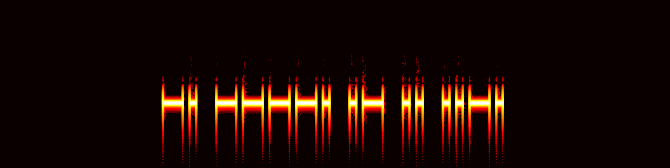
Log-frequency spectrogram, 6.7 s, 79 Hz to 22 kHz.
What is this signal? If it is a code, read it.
Morse code, heard as a keyed tone, about 18 wpm, 700 Hz. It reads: N9AIF
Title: Speed Racing - USA 1x3 Call Signs 15wpm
